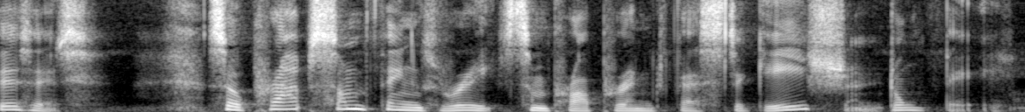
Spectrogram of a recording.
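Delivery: put-on kindly, folksy old servant; wise old Catherine. Old Catherine advising frightened Miss Muffet, kindly and knowing. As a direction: reassure the child in homely dialect.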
